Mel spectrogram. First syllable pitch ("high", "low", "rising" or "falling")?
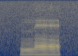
low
